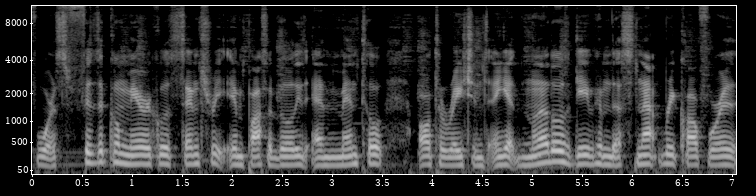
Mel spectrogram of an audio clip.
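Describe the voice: Someone does plain reading aloud, the intonation fairly even.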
